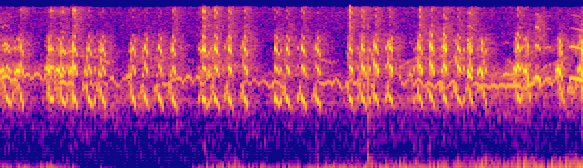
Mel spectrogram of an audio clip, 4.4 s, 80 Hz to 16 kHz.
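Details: Five common kestrel chicks in a nest box in Tiszalök, Hungary, on 27 June 2024, as the mother brings a mouse for breakfast, give rapid bursts of high, harsh, stuttering calls, several overlapping, over low rumbling background noise.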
